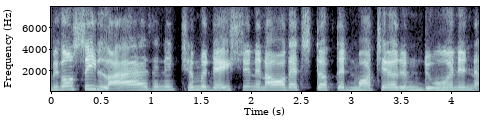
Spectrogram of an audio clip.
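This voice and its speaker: A woman's fairly high voice at a moderate pace, with ordinary pitch variation and a dry, close sound with no echo. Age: 60s. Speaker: pastor. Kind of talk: preaching in group chat. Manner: emphatic, sermon-like.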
